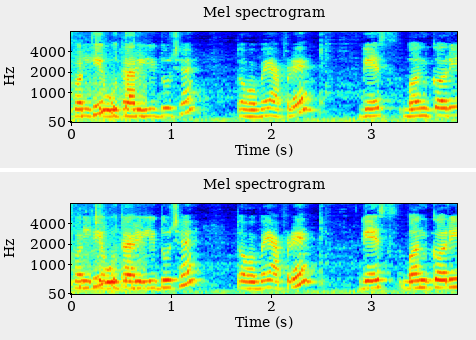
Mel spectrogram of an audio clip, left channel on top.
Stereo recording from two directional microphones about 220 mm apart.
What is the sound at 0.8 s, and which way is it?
A woman's voice, 50° right (ahead or behind).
